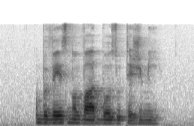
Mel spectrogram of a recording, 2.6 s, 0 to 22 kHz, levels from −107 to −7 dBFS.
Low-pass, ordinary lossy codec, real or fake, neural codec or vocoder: 9.9 kHz; none; real; none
